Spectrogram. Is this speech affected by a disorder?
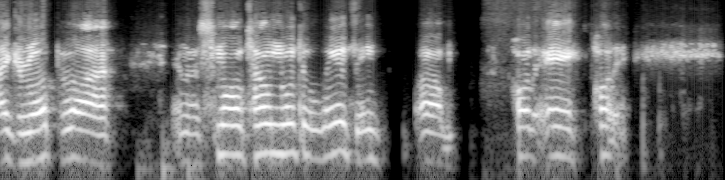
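Yes: mild cerebral palsy; speech impediment.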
